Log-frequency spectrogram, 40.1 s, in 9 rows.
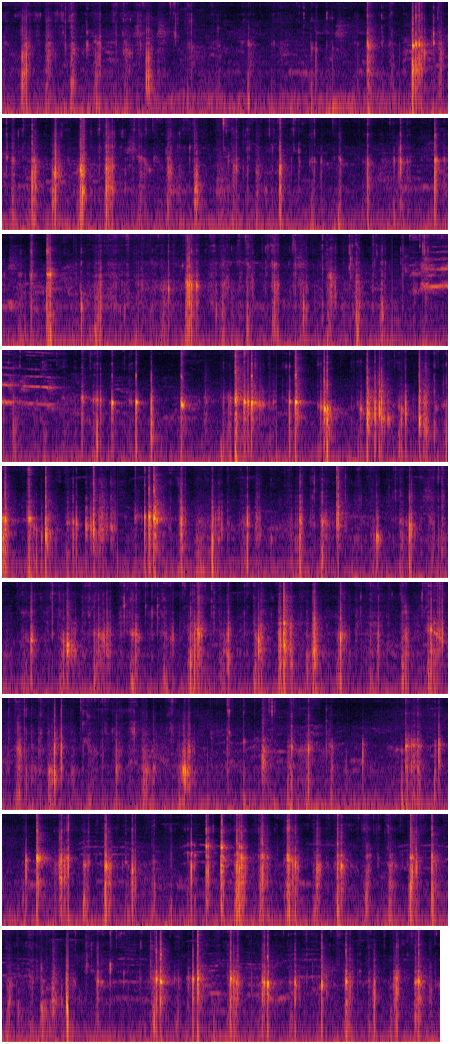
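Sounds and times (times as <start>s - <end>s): crunchy food chewing: 0.0s - 40.0s
animal call: 9.4s - 14.8s.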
